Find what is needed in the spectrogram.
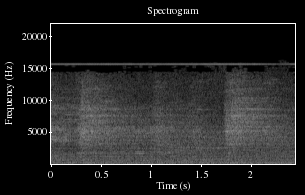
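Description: Steady noisy indoor-arena din with faint background music, and a high hiss that swells and fades roughly every second and a half.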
